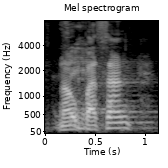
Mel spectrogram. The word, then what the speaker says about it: Maupassant: bola de cebo Ah le digo maupassant maupassant ya bien pronunciado es mo no y entonces pues no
